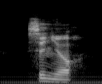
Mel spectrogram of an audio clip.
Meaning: 1. senior (older player) 2. elderly person
- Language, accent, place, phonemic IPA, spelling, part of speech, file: French, France, Lyon, /se.njɔʁ/, senior, noun, LL-Q150 (fra)-senior.wav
